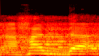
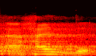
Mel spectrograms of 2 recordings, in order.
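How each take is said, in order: First: The final d is followed by a full vowel. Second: The final d is bounced with no vowel after it. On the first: The speaker calls it wrong. "Bukan ahadda" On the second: The speaker calls it right. "setelah sukun pantulkan"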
